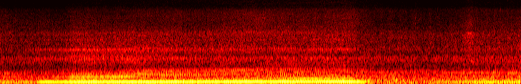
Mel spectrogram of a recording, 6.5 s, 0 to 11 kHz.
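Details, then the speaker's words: Second-gen truck with a snapped fifth gear in its transmission under light throttle. Deep, steady diesel drone with an even pulse and no knocks, likened to a crunchy NV4500; healthy engine under light acceleration. "also I'm not flooring it I just gave it a little bit of throttle this sounds like a semi crunchy crunchy NV 4500"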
